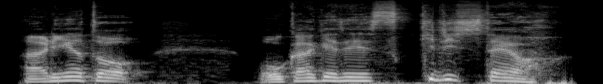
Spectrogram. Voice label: man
